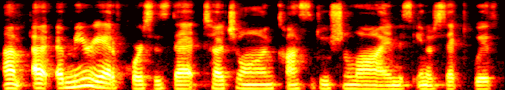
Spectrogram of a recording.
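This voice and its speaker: A woman law professor introducing herself in a measured, precise way. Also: low voice. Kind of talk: formal self-introduction.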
